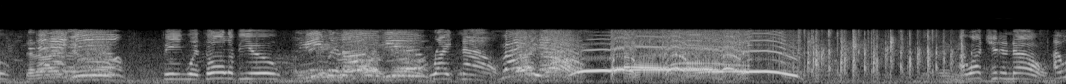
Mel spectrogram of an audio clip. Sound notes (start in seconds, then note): 5.7 cheering and applause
